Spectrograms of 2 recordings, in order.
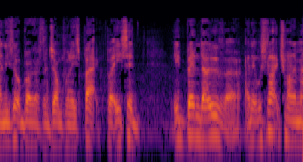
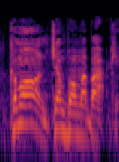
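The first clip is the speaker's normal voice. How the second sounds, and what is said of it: Put-on Scottish accent. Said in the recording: “in the Scottish accent.”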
